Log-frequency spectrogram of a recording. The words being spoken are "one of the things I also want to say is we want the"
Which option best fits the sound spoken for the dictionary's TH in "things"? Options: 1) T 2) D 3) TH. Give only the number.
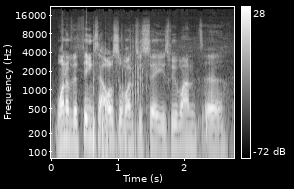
3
